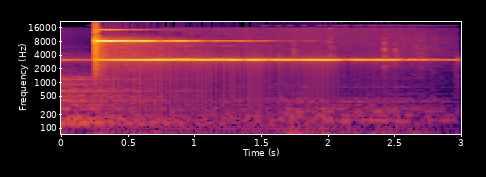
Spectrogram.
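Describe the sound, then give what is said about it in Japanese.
A Buddhist rin bowl bell is struck once, giving a bright, high-pitched ring that hangs in the air and fades slowly over a few seconds, with no voices. “ああ、いい檻の音ですね。”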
